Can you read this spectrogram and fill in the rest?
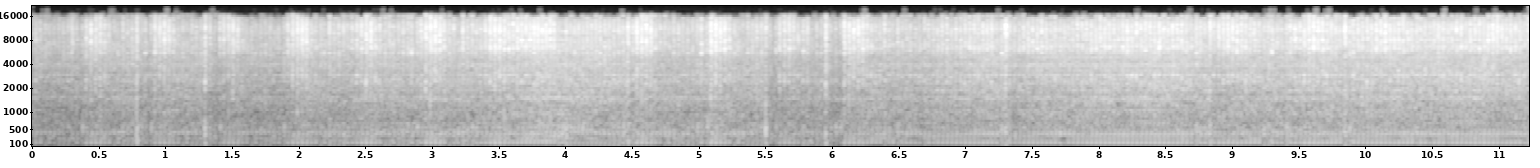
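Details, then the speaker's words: Old 10hp gasoline generator converted to propane/LPG using only the regulator of a cheap eBay aftermarket carb kit; after the governor spring tension was backed off, speed still rises and sags in uneven surges (hunting/gallop); owner says it needs tweaking and doubts the regulator is too small. "well experiment confirm that we can do this it's going to take some sort of little tweaking to get this tonight gallop like that"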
